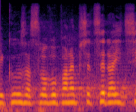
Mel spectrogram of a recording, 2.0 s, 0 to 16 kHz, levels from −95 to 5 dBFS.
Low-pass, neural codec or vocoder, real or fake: 14.4 kHz; none; real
